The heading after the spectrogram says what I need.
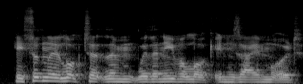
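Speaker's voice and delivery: ordinary delivery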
